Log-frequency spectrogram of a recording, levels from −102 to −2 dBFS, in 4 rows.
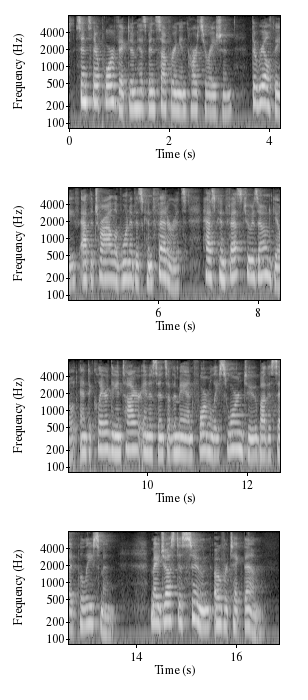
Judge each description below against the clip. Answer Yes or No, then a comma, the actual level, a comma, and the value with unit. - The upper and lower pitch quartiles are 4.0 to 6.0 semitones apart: No, average, 3.4 semitones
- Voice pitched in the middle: Yes, medium, 180 Hz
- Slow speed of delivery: No, average, 160 wpm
